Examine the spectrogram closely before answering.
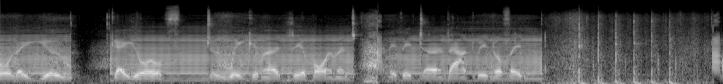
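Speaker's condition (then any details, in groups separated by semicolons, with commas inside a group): Laryngeal cancer with laryngectomy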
